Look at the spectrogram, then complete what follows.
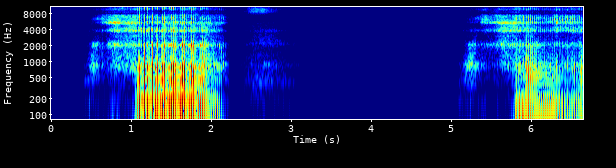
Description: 5 minute clip of snoring. Just for Fun to rewind, relax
